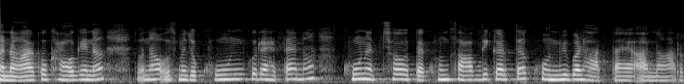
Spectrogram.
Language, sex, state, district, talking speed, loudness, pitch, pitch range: Hindi, female, Chhattisgarh, Jashpur, 245 wpm, -14 LUFS, 225 Hz, 205-240 Hz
